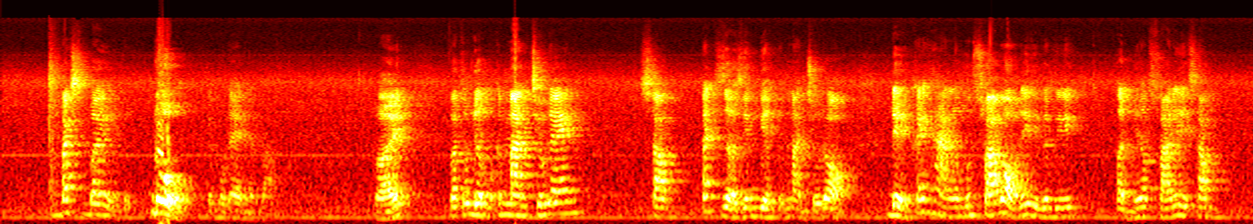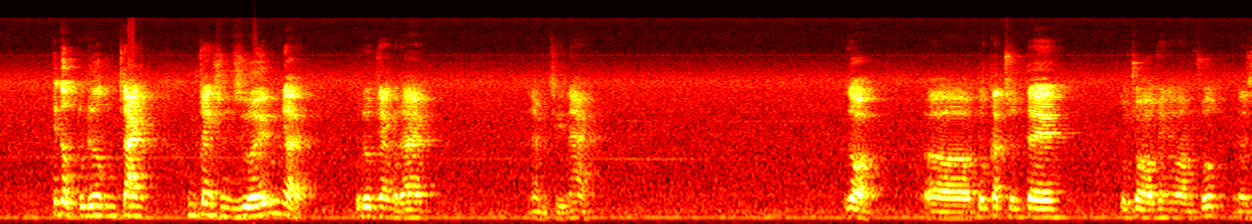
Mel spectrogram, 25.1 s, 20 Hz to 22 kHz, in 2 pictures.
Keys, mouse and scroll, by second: 0.4 alt+BackSpace, 10.2 click, 10.8 click, 10.9 double click, 13.4 click, 13.8 click, 16.4 click, 21.4 click, 24.7 click.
